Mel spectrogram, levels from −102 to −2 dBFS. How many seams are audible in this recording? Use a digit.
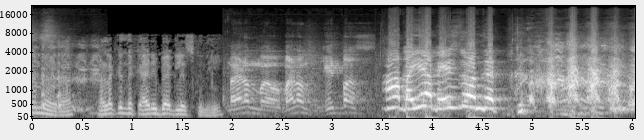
1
